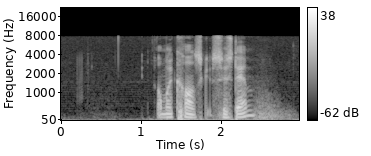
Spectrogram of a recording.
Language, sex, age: Norwegian, male, 25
